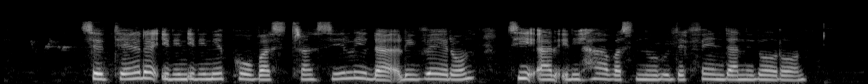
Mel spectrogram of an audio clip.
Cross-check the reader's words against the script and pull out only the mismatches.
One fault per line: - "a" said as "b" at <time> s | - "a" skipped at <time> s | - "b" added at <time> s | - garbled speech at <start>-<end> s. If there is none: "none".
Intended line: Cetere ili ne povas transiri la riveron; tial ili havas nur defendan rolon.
- "ili" added at 1.9 s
